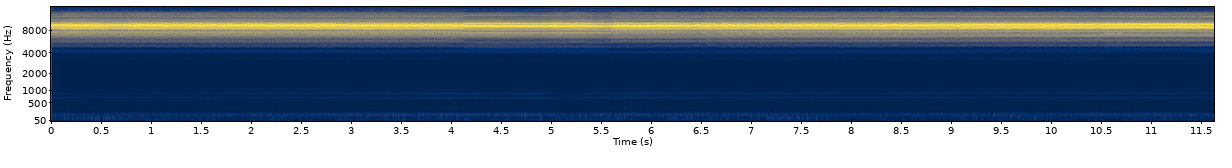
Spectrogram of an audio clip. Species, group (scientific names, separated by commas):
Diceroprocta eugraphica, Cicadidae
